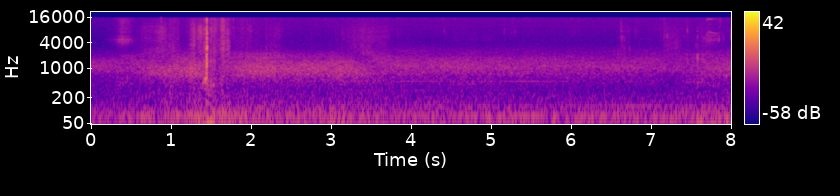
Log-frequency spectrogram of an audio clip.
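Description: A golf iron strikes the ball once, a single sharp click about one and a half seconds in. Steady outdoor background hiss follows.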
